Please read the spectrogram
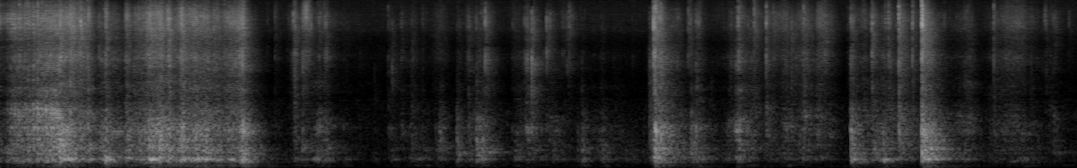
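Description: Packing tape being ripped off the top of a cardboard box in one long rasp lasting about two and a half seconds. This is followed by cardboard rustling and three sharp knocks from the box flaps being worked open.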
